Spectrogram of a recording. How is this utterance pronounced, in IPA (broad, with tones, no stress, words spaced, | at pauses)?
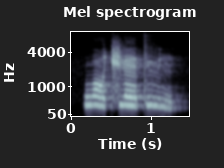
wɔ˥˧ t͡ɕɥɛ˥˧t̪y˥˩n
